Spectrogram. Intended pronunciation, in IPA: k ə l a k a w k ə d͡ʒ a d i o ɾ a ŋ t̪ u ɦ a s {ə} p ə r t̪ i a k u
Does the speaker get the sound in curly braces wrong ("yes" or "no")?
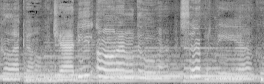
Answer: no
